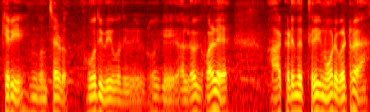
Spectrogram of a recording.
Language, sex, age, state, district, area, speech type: Kannada, male, 45-60, Karnataka, Dharwad, rural, spontaneous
